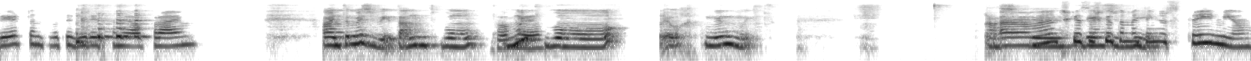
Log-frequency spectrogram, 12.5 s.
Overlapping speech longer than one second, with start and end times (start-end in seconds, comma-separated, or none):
10.0-11.6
